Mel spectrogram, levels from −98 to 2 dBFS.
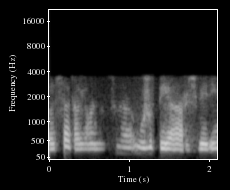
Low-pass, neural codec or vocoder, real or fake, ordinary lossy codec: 3.6 kHz; none; real; AAC, 24 kbps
